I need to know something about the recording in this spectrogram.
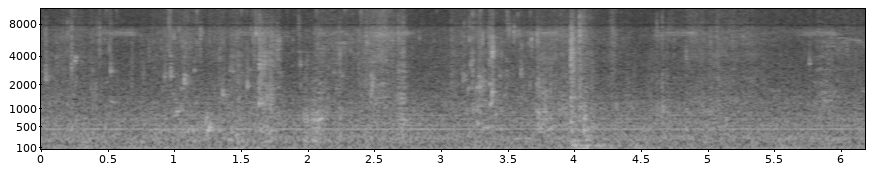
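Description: Rubber boots tread and splash in muddy water.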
